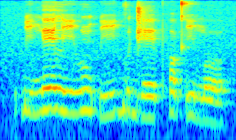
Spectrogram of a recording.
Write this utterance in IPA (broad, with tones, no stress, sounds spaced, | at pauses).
ɓ i˨ ŋ eː˦ l iː˨ β ũ˦˨ k͡p iː˨˦ ɡ u˦ d͡ʒ eː˨ pʰ ɔ˦˨ kʼ i˦˨ m o˨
